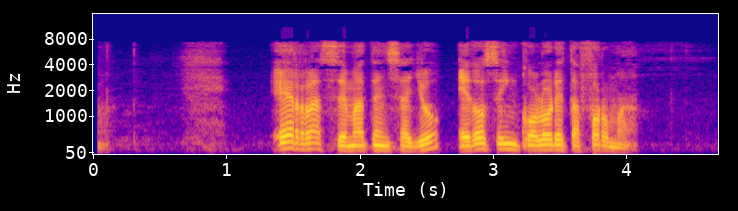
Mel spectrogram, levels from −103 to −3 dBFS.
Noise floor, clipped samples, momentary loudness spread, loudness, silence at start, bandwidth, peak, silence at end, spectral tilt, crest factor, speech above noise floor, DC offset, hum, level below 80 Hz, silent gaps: -63 dBFS; under 0.1%; 5 LU; -15 LUFS; 0.05 s; 8 kHz; 0 dBFS; 0.6 s; -5 dB/octave; 16 dB; 48 dB; under 0.1%; none; -60 dBFS; none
